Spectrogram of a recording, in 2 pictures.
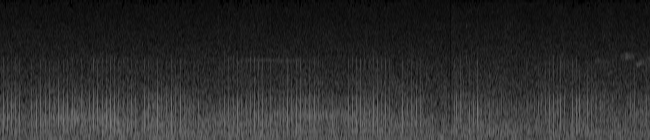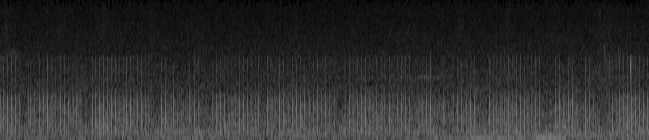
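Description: A young kitten purring steadily, the purr swelling and easing in a slow rhythm.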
